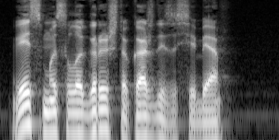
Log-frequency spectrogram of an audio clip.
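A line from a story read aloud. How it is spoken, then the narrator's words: Dry reply. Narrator (Russian): сухо ответил Холодовский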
